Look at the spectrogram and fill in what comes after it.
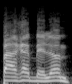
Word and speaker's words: Parabellum: Parabellum, P-A-R-A-B-E-L-L-U. Attends je vais recommencer. C'est du latin, ça? Bien sûr, j'adore le latin. Parabellum, comme ça se prononce, P-A-R-A-B-E-2-L-U-M, ça veut dire en fin de compte, si tu veux la paix, prépare la guerre.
